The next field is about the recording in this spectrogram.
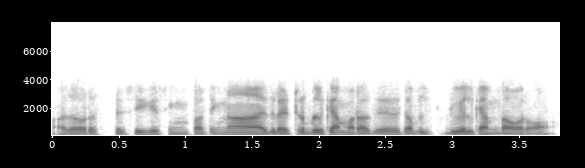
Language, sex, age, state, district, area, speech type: Tamil, male, 18-30, Tamil Nadu, Mayiladuthurai, rural, conversation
